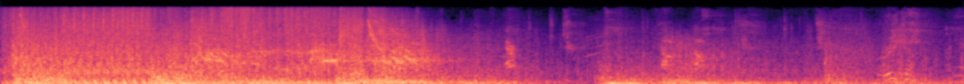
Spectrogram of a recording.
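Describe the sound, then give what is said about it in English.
A volley of gunfire at a block of flats, marking the end of a ceasefire: dense, overlapping loud bursts for about four seconds, then scattered, softer cracks. “A volley of gunfire at the flats heralds the end of the ceasefire.”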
